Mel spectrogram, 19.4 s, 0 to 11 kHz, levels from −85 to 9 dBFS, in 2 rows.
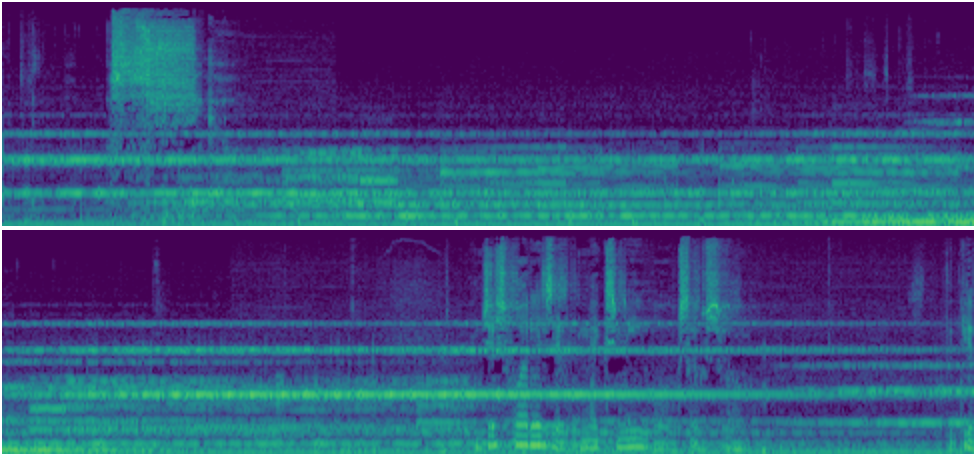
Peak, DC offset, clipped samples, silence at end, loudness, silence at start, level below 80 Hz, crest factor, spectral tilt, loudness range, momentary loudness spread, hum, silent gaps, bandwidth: -6 dBFS; under 0.1%; under 0.1%; 0 s; -23 LUFS; 0 s; -30 dBFS; 16 dB; -4 dB/octave; 7 LU; 11 LU; none; none; 10 kHz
